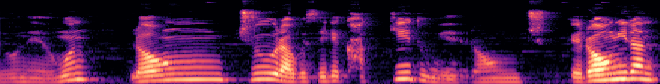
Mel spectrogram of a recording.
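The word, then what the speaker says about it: 棱柱: 자, 이 내용은 렁주라고 해서 이게 각기둥이에요.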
